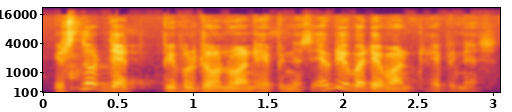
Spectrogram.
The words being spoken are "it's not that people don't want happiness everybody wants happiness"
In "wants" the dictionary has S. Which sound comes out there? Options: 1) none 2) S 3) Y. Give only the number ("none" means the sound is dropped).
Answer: 1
